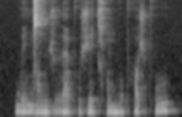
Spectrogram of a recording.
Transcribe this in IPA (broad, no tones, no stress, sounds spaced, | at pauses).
w e ŋ͡ǀ ɒ ŋ õ ʃ r æ pʼ u ʃ e t͡ɕʰ õ m b o pʰ ɒ ʃ pʼ u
